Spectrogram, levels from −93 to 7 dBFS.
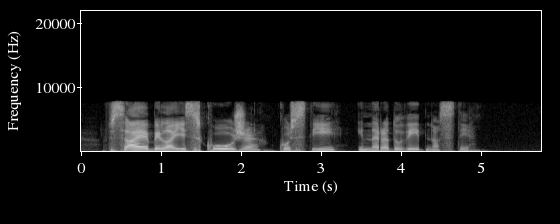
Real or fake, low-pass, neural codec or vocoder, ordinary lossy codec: real; none; none; none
